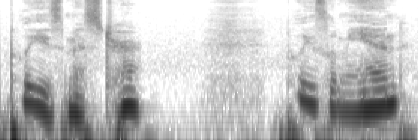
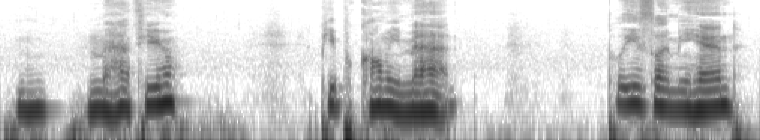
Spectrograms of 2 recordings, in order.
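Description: First: Put-on high pleading little boy; begging child. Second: Put-on high, scared child voice; pleading little boy. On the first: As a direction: beg like a freezing child. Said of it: "as he begged me for help". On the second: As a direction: beg to be let in. Boy answers, pleading at window.

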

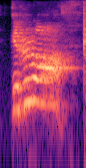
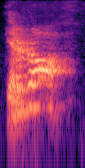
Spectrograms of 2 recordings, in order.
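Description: First: Even higher, louder frantic yell; desperate bellow, pitch climbing. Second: Higher, louder panicked yell; frantic bellow, get it off me. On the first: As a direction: scream it as the panic peaks. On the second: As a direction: roar it while a lemur claws at your face. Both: Acted. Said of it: "Zhao bellowed".

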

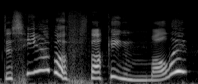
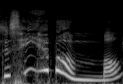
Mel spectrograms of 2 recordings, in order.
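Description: First: Said in the usual way. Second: Disbelieving. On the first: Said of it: "And I'm like". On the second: Real, not acted. Host asks about mullet.

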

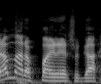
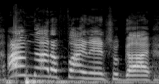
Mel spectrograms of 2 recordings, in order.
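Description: First: Said in the usual way. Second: Yelled much higher and louder; comic shout. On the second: Acted. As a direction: bellow the disclaimer in mock alarm. Comic rant, escalating shout.

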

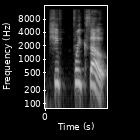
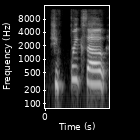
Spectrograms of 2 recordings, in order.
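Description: First: Said in the usual way. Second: "She freaks out." said louder and slower, leaning on "out"; stressed repeat. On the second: Shown as a demonstration. Telling viewers Jasmine lost it, pressing the point louder. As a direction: hit the words harder on the repeat.

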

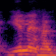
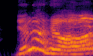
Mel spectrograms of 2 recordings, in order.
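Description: First: Said in the usual way. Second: Gyllenhaal in exaggerated Swedish, like "YUL-en-hol"; Swedish pronunciation. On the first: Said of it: "no se pronuncia Gyllenhaal". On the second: Shown as a demonstration. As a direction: say Gyllenhaal louder, with rounded Swedish "o" sounds. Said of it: "se pronuncia Gyllenhaal".

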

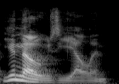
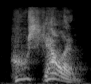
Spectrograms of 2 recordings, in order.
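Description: First: Lower, offhand reply; blousy and casual. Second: High, light startled voice; high-pitched query. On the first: Imitating Kathy used to yelling at home, casual offhand reply. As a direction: shrug it off, low and casual. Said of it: "how blousy and casual Kathy is". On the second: Imitating Teresa hearing screams off screen, high bewildered query. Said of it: "the contrast in the timbre". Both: Retold or imitated.

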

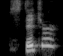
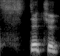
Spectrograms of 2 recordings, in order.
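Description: First: "Stitcher?" with a steep, high questioning rise. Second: Said in the usual way. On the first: Shown as a demonstration. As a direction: ask "Stitcher?" unsure of the name.

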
